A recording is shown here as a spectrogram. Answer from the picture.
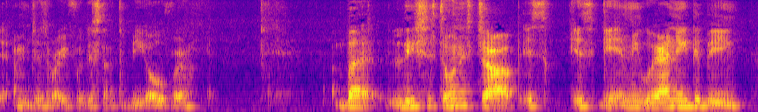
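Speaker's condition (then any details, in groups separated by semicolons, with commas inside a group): Cerebral palsy; speech is not the best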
